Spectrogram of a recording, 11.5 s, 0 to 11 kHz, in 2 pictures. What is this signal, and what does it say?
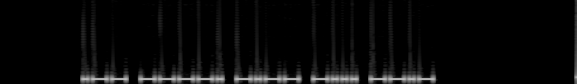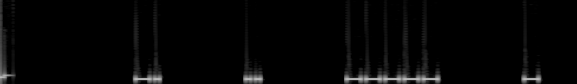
Morse code, heard as a keyed tone, about 25 wpm, spaced as for 14 wpm, 700 Hz. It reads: W9YBQ NI0T
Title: USA Call Signs - 6x Character Spacing - 25wpm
